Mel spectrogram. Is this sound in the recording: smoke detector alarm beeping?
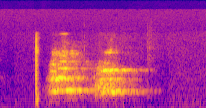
no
